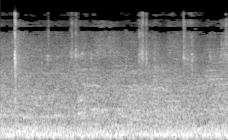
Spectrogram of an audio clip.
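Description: Casino chips and playing cards handled on a felt table: a few sharp clicks, at the start and twice near the end, over a steady low background hum.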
